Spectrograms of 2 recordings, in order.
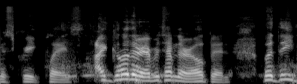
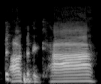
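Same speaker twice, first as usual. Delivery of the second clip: practice Boston accent, R-less car; slower than usual. Shown as a demonstration. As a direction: have a go at Boston vowels. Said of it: "do your Boston accent".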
